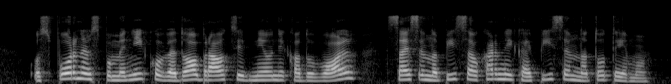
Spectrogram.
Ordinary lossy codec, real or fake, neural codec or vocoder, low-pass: none; fake; vocoder, 22.05 kHz, 80 mel bands, Vocos; 9.9 kHz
